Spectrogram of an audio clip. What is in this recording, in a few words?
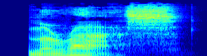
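"morass", British English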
